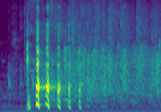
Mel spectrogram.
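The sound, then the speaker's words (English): A brief burst of applause from a small audience: several sharp, quick claps that swell at first, then thin into a soft, scattered patter as it fades. No one speaks. “and so we let him do what he does, and then we give him what he wants, which is applaud, which, by the way, that doesn't happen very much.”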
